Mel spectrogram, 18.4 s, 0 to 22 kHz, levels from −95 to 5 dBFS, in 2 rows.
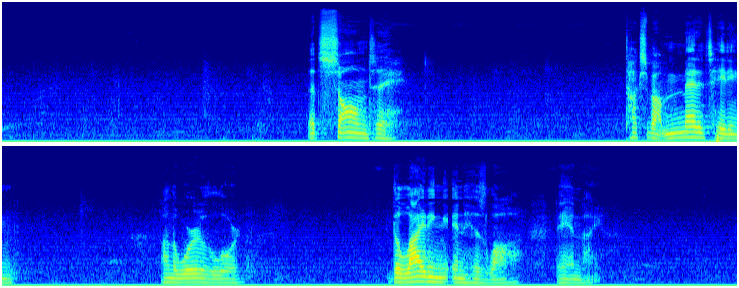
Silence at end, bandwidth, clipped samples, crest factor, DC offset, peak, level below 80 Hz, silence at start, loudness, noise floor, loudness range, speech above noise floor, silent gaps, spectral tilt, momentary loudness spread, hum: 1.7 s; 18 kHz; under 0.1%; 26 dB; 0.3%; -16 dBFS; -64 dBFS; 3.85 s; -38 LUFS; -67 dBFS; 10 LU; 30 dB; none; -5 dB/octave; 21 LU; none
